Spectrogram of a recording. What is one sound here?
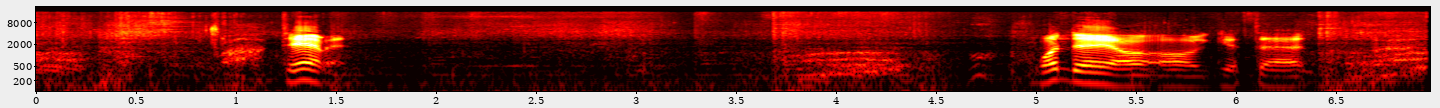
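A huge creature lets out deep, rumbling growls.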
